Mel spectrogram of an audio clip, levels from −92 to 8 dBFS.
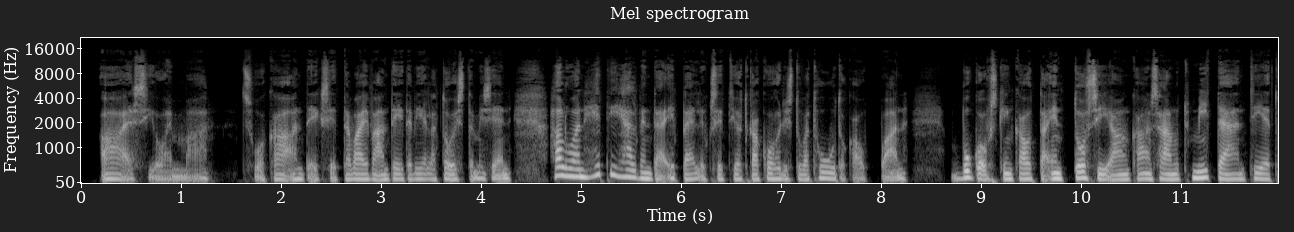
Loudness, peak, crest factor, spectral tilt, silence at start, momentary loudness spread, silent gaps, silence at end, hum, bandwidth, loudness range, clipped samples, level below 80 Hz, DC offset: -24 LUFS; -4 dBFS; 20 dB; -6 dB/octave; 0.2 s; 10 LU; none; 0 s; none; 12.5 kHz; 5 LU; under 0.1%; -52 dBFS; under 0.1%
